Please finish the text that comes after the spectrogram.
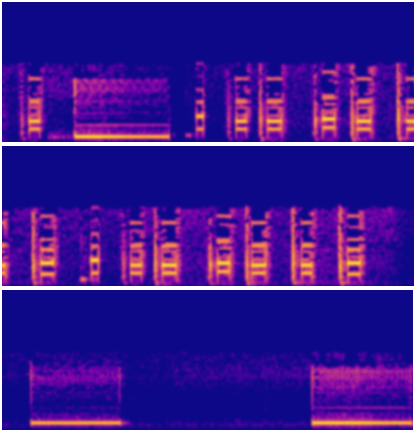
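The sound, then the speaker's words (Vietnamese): A short dial tone, then a quick run of about fourteen touch-tone beeps as a telephone number is keyed in to call the Grand Palace hotel to reserve a room, followed by two long ringing tones with a pause between them. “mà chỉ còn cách là gọi điện thoại đến khách sạn Grand Palace mà thôi.”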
